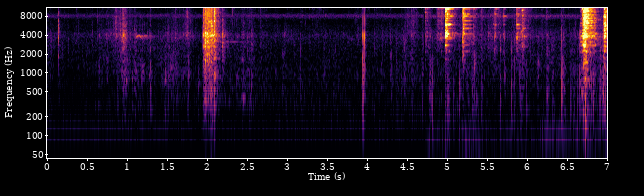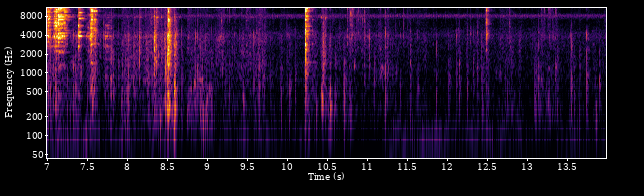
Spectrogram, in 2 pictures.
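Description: Metal tent pegs clinking and rattling against each other in a fabric gear bag as they are rummaged, in scattered clusters with louder knocks about seven and eight and a half seconds in. A single sharp click comes about two seconds in.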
